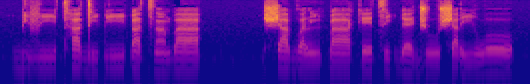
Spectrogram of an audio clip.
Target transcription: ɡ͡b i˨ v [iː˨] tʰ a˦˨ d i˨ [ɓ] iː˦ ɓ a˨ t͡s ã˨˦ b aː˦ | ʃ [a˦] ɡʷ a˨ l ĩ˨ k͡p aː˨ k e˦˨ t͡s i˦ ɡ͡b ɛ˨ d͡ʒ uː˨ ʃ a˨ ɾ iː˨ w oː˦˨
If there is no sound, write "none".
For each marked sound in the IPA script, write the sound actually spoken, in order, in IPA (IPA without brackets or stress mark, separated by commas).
iː˨, ɓ, a˦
